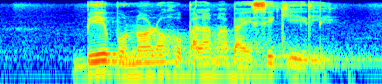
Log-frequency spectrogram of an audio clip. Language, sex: Southern Sotho, male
